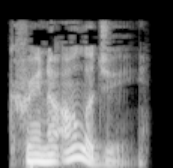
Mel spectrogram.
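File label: "craniology", English, British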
